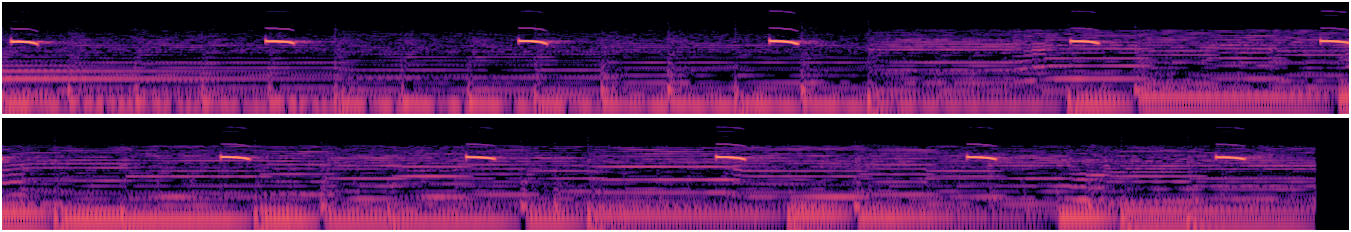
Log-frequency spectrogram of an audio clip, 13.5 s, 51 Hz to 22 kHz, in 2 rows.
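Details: A Collared Crescentchest (Melanopareia torquata), a species endemic to the Cerrado, repeats a short, sharp, high whistled note about every 1.3 seconds, evenly paced, over steady instrumental music.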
